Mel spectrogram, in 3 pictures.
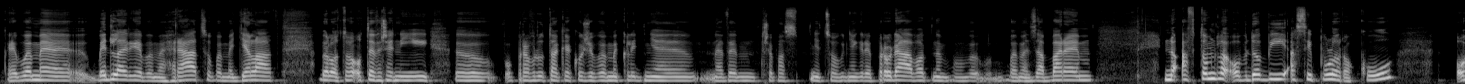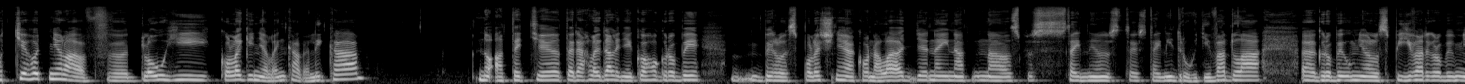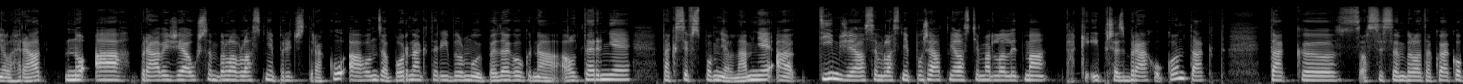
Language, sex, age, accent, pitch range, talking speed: Czech, female, 40-59, native, 180-200 Hz, 155 wpm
